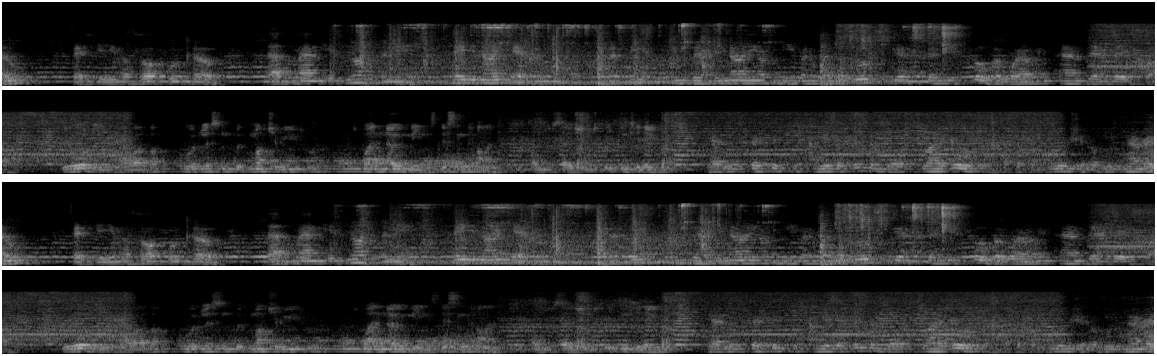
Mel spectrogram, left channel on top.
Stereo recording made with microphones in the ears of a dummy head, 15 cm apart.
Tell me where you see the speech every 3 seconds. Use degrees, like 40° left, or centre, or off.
10° right, 20° left, 40° left, 40° left, 40° left, 40° left, 40° left, 40° left.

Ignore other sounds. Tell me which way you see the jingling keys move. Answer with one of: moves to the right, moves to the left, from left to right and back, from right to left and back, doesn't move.
moves to the right.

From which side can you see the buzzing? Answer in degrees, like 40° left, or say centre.
10° left.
